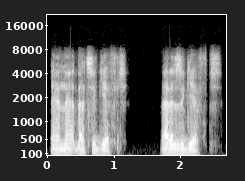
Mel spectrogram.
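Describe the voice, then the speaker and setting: A livestream host chats casually with his viewers, rambling, passionate and swearing often, his voice worn from talking so long. He speaks at medium pitch with a completely flat, unhurried delivery that's a little mellow. There's no echo, but the recording is muffled.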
